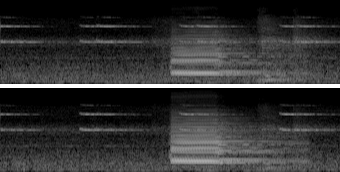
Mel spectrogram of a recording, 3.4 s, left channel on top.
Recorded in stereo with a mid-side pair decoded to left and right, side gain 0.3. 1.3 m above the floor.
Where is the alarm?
70° right, 0.9 m.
